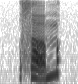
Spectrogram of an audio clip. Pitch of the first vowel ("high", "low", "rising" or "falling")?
rising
